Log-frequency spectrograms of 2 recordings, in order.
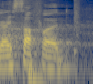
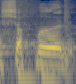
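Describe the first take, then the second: First: Suffered starts with a plain s sound. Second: Suffered starts with a sh sound. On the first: "Instead of like" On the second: "there is a lot of sh sound instead of s"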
